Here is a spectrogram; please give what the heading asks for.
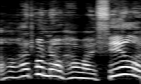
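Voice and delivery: very high-pitched voice. Describing a comedian's bit after a joke: Jim Gaffigan audience member voice. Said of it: "he'll do this kind of audience member voice".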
